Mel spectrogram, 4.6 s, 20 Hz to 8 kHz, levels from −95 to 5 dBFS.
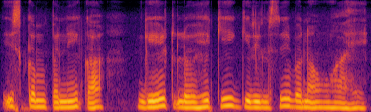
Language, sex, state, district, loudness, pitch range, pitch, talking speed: Hindi, female, Uttar Pradesh, Saharanpur, -16 LUFS, 145-170 Hz, 155 Hz, 140 wpm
